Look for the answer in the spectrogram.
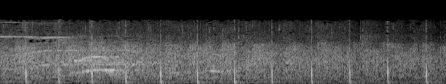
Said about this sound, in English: I want you guys to know we have one of the great young preachers in America right in our midst. Give him a big hand.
